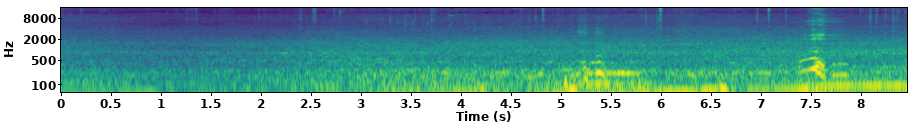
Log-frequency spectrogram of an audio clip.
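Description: Steady low rumble of road traffic and moving air, growing louder over the second half, with a few brief snatches of voice.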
